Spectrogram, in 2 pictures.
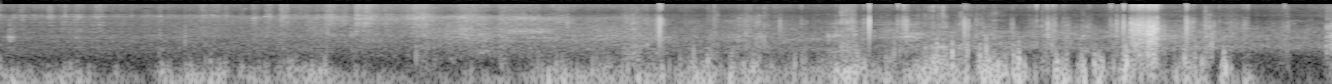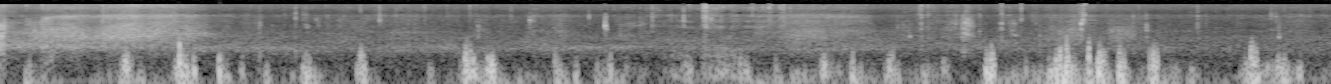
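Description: Footsteps crunch on gravel close by.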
